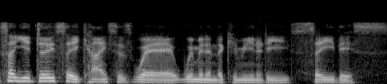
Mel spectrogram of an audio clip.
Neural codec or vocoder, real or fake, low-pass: none; real; 7.2 kHz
